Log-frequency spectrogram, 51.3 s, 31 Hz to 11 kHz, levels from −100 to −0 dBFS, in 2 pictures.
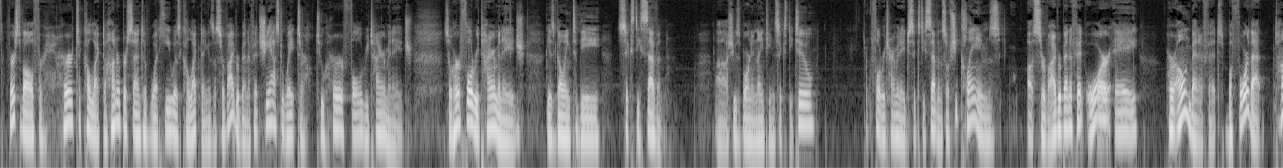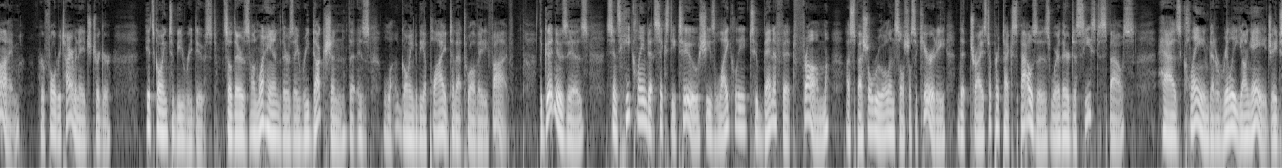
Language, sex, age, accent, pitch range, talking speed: English, male, 40-59, American, 90-115 Hz, 145 wpm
